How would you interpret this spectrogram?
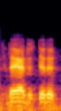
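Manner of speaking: normal talking voice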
